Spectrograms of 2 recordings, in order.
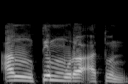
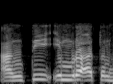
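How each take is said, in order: First: The 'ti' links straight onto 'mra'atun'. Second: The initial 'i' of imra'atun is pronounced separately. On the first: The speaker calls it right. "আলিফটা উচ্চারণে আসবে না" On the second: The speaker calls it wrong. "হয় স্বাভাবিক নিয়মে"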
